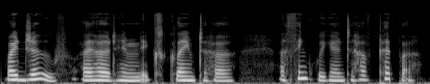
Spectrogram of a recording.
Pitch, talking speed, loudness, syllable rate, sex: 195 Hz, 210 wpm, -17 LUFS, 5.0 syllables/s, female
